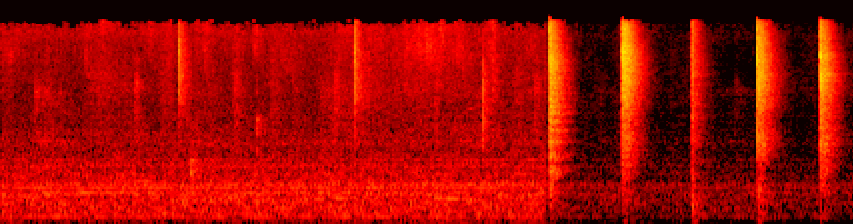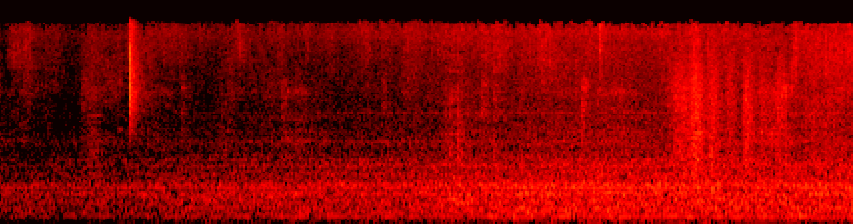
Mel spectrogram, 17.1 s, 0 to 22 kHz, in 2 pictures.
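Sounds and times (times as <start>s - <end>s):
hand slaps on bare skin: 5.5s - 8.5s.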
